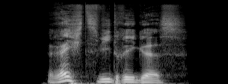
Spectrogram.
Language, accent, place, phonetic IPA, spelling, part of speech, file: German, Germany, Berlin, [ˈʁɛçt͡sˌviːdʁɪɡəs], rechtswidriges, adjective, De-rechtswidriges.ogg
- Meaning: strong/mixed nominative/accusative neuter singular of rechtswidrig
